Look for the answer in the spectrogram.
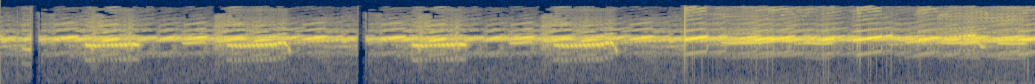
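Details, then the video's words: A dense spring peeper chorus of dozens of thumb-tip-sized frogs at Crex in spring after winter: countless high, piercing peeps blending into a shrill, ringing wall of sound. "Spring Peepers Calling"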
